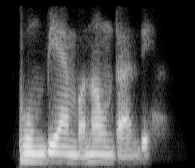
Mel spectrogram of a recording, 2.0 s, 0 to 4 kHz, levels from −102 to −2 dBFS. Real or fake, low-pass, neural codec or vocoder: fake; 3.6 kHz; codec, 24 kHz, 0.9 kbps, DualCodec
